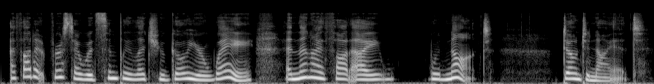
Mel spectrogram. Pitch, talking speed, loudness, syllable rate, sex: 250 Hz, 190 wpm, -15 LUFS, 4.9 syllables/s, female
